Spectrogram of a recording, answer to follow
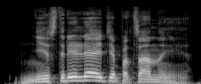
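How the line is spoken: Yelling at top of lungs. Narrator (Russian): закричал он во все горло

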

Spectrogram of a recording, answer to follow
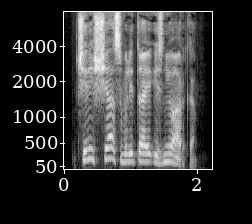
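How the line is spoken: Plain. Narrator (Russian): сказал Уиндзор

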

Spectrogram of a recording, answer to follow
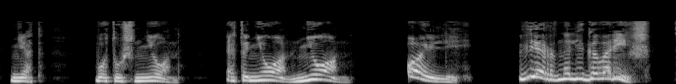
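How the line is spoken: Exclaiming. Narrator (Russian): Она воскликнула

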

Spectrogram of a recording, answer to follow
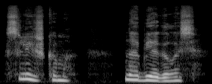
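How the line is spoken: Breathless exhale. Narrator (Russian): выдохнула она из бледного открытого рта

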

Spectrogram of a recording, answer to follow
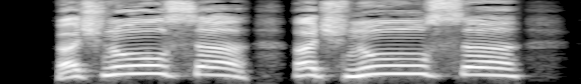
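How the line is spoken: Children shouting. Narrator (Russian): закричали ребятишки

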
